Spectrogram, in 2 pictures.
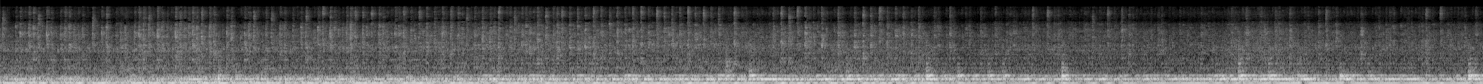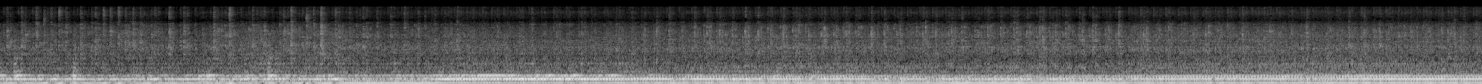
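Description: Ford ST170 2.0-litre four-cylinder engine idling at about 800 to 1,000 rpm. It breathes through Kawasaki ZX9R motorcycle carburettors and exhausts through the bare manifold with no exhaust system, so it sounds very raw. About two-thirds of the way through, the note shifts and runs steadier and slightly louder.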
